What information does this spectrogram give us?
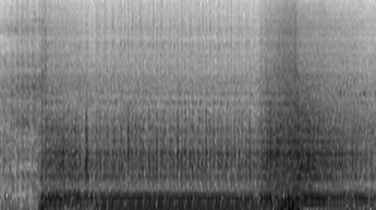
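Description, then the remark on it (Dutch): A two-seater car's engine cranks and catches after a brief pause, then settles into a steady, rumbling idle with a rising rev partway through, loud with no voices. “Er uh, zit veel in de motor, dus ik zal hem even aanslingeren voor je.”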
